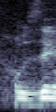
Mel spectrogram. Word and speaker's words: Hosea: Hosea. Hosea. Yeah, like Jose but Hosea, right?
